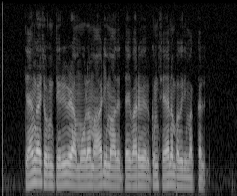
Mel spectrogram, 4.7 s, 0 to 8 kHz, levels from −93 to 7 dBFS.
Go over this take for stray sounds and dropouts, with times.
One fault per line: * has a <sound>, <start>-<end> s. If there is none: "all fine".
all fine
